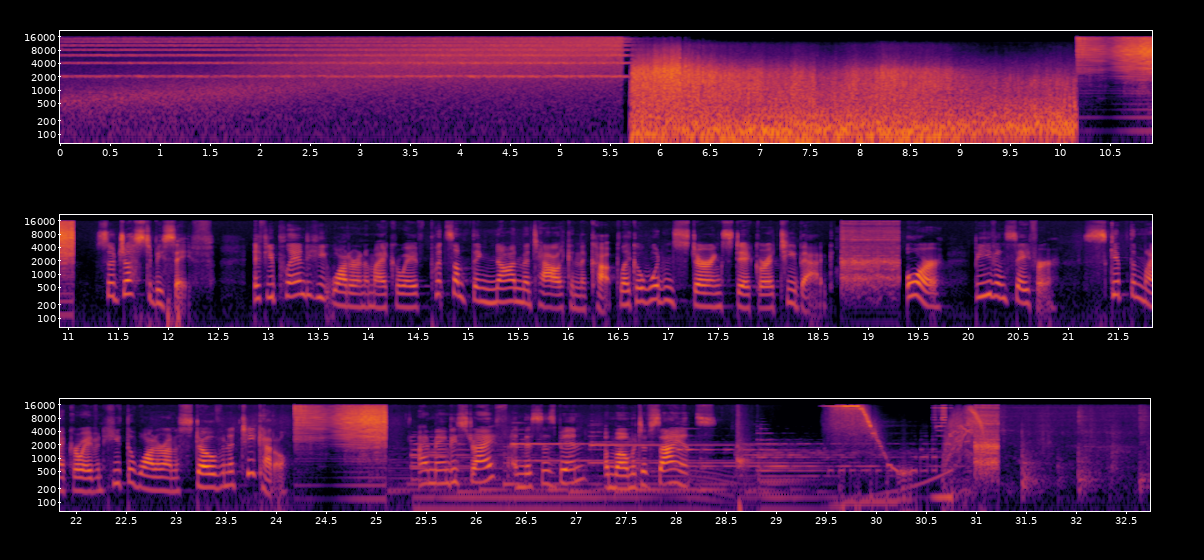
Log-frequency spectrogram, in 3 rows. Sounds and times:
Speech: 11.3 - 18.6, 19.4 - 24.1, 25.4 - 28.4
Music: 25.1 - 30.7.

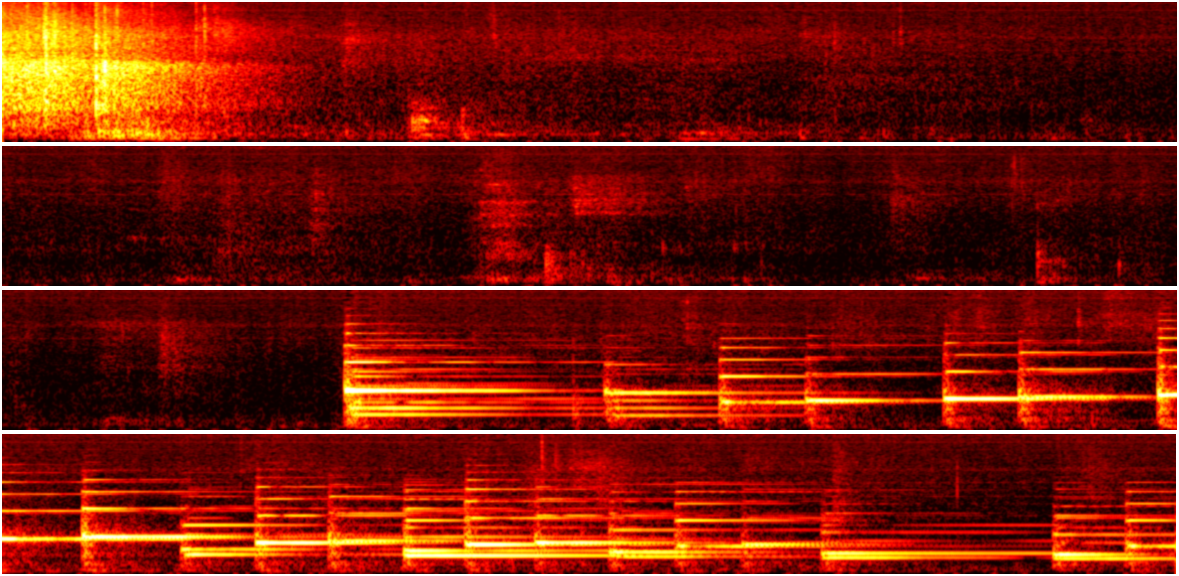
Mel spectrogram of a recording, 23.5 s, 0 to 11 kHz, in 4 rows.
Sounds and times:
Music: 13.5 - 23.4.

